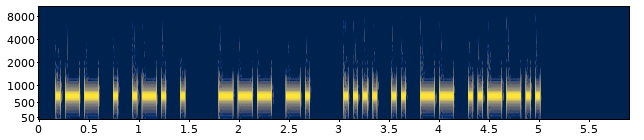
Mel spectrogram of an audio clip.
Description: Morse code, heard as a keyed tone, about 25 wpm, 700 Hz. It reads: WERE ON HIM?
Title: Sentences from Top 1000 Words - Review Part 2 - 25wpm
